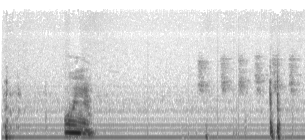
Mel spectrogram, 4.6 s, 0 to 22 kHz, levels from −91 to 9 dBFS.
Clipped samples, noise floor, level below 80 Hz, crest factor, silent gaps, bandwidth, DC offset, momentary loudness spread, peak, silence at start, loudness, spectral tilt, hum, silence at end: under 0.1%; -42 dBFS; -44 dBFS; 20 dB; none; 4.5 kHz; under 0.1%; 29 LU; -2 dBFS; 0.05 s; -17 LUFS; -9.5 dB/octave; none; 0.2 s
